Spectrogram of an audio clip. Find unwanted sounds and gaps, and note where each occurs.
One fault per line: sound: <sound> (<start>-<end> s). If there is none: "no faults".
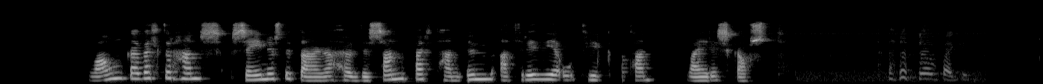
sound: dropout (6.1-6.2 s)
sound: laugh (8.8-9.8 s)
